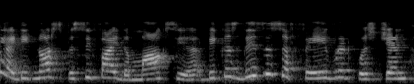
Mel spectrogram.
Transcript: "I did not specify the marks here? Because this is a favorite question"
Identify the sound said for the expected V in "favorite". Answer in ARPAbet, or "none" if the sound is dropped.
V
